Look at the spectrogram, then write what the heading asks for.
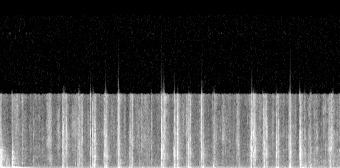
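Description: Tarot de Marseille cards being shuffled, a steady run of crisp riffling snaps and soft slaps close by, repeating in quick bursts with no voices.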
